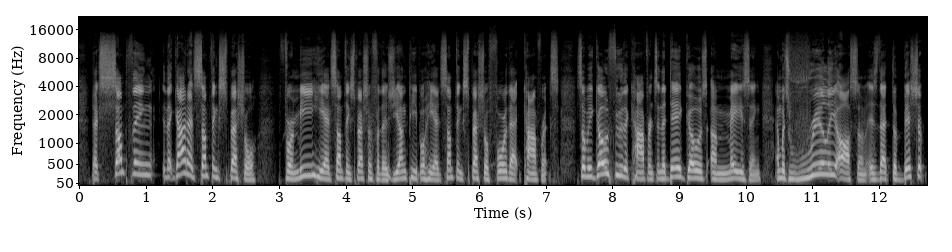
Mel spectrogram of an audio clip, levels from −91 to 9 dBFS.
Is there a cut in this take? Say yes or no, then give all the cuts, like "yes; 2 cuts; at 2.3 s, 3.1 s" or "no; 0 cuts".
no; 0 cuts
